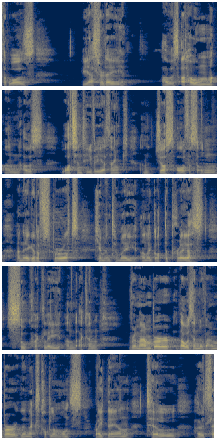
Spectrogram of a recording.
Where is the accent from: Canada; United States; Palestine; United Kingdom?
United Kingdom; Armagh, Northern Ireland; I was born in Armagh, and I was born into a family that preached the gospel to each one of us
